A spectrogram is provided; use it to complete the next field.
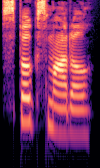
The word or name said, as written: spokesmodel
